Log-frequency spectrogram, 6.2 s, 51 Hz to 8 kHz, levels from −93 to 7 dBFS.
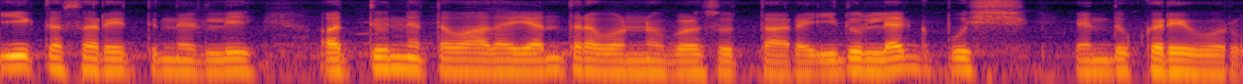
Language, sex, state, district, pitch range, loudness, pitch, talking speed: Kannada, male, Karnataka, Belgaum, 105-120 Hz, -20 LUFS, 110 Hz, 115 wpm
